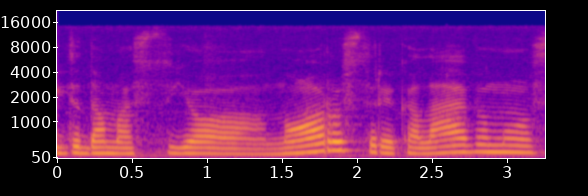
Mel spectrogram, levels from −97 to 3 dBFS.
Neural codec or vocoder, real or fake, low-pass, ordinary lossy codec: none; real; 14.4 kHz; AAC, 96 kbps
